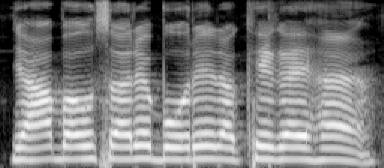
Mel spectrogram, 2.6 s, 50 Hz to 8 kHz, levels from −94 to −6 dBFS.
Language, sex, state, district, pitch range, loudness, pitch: Hindi, male, Jharkhand, Deoghar, 205-220 Hz, -13 LUFS, 215 Hz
